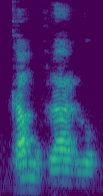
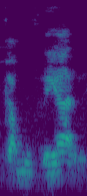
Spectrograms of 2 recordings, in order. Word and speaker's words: camuflarlo: Ambos tipos de sonidos pueden confirmar un mensaje, debilitarlo, ocultarlo, camuflarlo o contradecirlo. Camuflarlo. La mayoría de la gente dice camuflear, no camuflear. Miren una conjugación, camuflarlo, no camuflear, camuflarlo.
